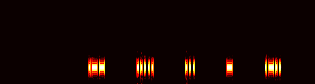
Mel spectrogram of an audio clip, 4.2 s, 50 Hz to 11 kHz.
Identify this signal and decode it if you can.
Morse code, heard as a keyed tone, about 53 wpm, spaced as for 17 wpm, 700 Hz. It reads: W5STL
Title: USA Call Signs - 5 Characters - 6x Character Spacing - 50wpm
